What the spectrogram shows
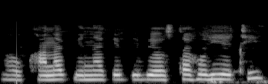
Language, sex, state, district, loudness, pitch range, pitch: Surgujia, female, Chhattisgarh, Sarguja, -17 LUFS, 215-230 Hz, 220 Hz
